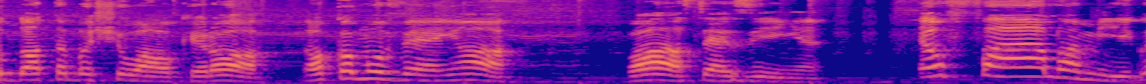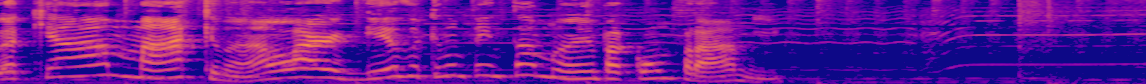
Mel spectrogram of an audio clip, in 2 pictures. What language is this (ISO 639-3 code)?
por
